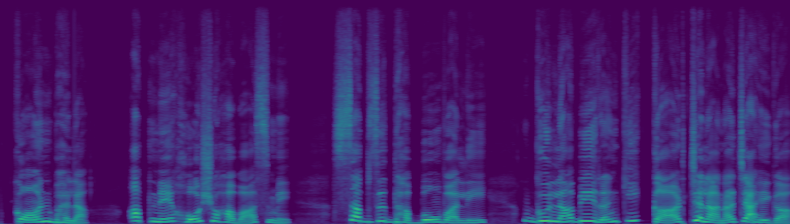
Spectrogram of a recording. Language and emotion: Urdu, disgusted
